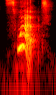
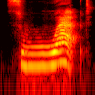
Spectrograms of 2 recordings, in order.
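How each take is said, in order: First: Swept sung out high and loud; excited finish. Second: Said in the usual way. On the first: Shown as a demonstration. Teacher celebrating the blended word with the class. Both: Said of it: "Let's sound out swept together".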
